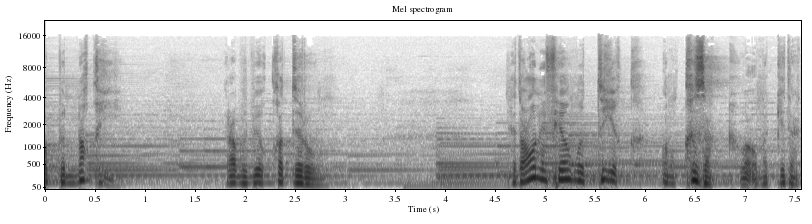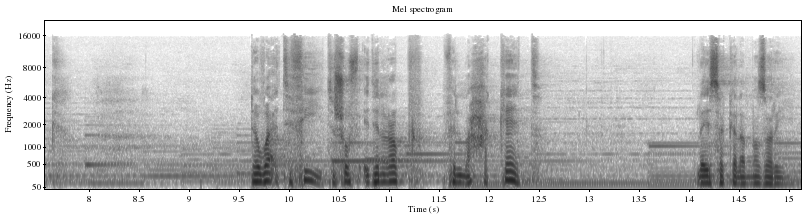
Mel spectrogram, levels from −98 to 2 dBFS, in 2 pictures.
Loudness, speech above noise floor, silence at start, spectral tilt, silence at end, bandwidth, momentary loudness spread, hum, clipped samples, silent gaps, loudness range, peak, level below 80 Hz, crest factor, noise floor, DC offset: -22 LUFS; 22 dB; 0 s; -5.5 dB/octave; 0 s; 16.5 kHz; 24 LU; none; under 0.1%; none; 5 LU; -2 dBFS; -58 dBFS; 20 dB; -42 dBFS; under 0.1%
